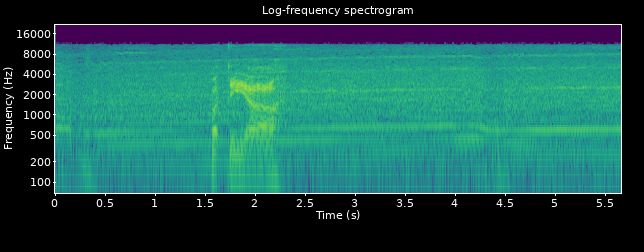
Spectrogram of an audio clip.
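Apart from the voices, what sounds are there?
Japanese GT500 race car engine in a racing video game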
